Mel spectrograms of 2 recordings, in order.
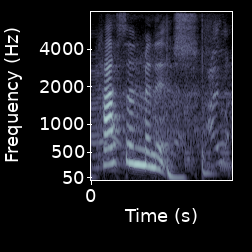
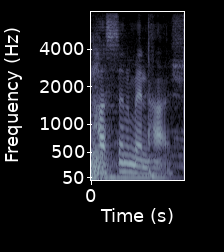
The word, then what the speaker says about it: Hassan Minhaj: pronunciation and then quipping if you can pronounce ansel elgort you can pronounce hassan minhaj after repeating it a couple of times mahaj then asked degeneres to try again her response hassan manish the third time was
